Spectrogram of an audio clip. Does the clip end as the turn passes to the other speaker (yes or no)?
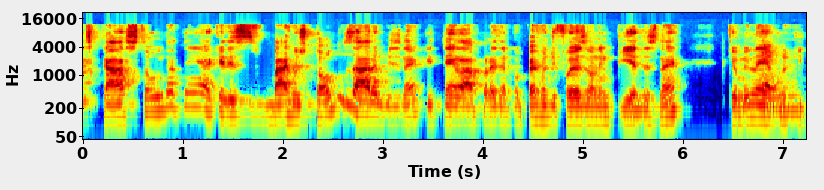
no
